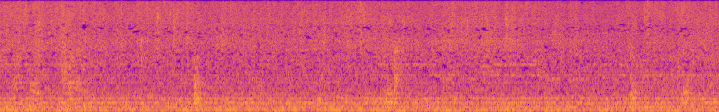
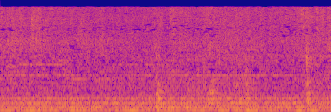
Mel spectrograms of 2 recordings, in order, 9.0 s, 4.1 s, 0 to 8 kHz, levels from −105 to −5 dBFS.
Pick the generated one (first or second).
first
